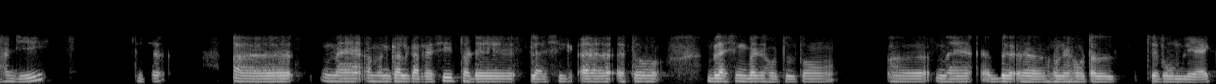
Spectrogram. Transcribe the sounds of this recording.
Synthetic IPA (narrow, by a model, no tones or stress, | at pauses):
ɦãːd͡ʒiː | t̪iːt͡ʃəɾ | mɛ̃ʔɐ̰mənɡɐlkɐɾːɐɦaːsit̪ʰaːɖeblɛːsɪ̃ŋɡet̪õblɛːsɪ̃ŋɡbɛːʈeɦoːʈəlt̪õː | mɛ̃bɦʊnẽɦoːʈəl | t͡ʃeɾuːmliaːek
